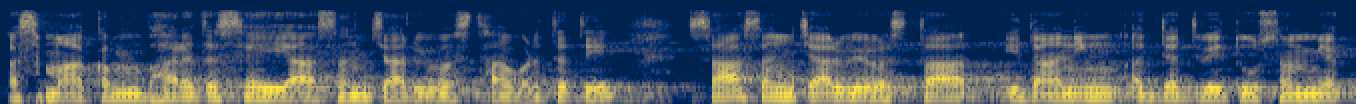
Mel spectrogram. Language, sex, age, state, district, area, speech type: Sanskrit, male, 18-30, Rajasthan, Jaipur, urban, spontaneous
